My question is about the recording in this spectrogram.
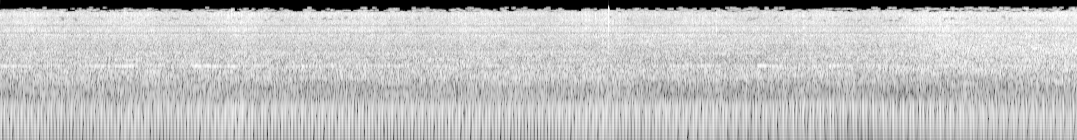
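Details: Troy-Bilt XP generator during service, started on a full tank with the fuel valve on: small engine runs with a smooth, even drone at steady speed, no misses or surging; normal, healthy running.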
